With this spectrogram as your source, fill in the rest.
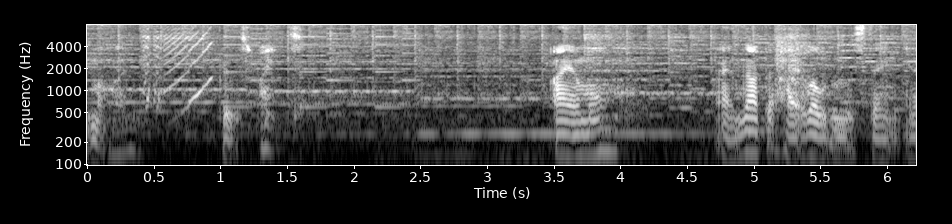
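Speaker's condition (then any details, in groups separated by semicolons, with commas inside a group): No condition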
